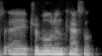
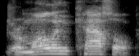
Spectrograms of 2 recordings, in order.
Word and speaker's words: Dromoland: So, I'm lucky enough to be the director of golf here at Dramolan Castle. Dramallan Castle.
